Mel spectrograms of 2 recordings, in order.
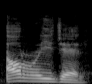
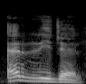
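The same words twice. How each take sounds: First: الرجال with the first r thickened, like "ar-rijal"; wrong heavy r. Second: الرجال with both r's thin, front vowel before them; correct light r. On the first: Teacher showing the mistake, heavy first r in الرجال. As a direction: darken the first r of الرجال, then lighten. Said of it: "طب الخطأ فين؟". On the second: Teacher giving the correct example, thin r in الرجال. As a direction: say الرجال as "er-rijal", r kept light. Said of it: "ده الصواب". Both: Shown as a demonstration.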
